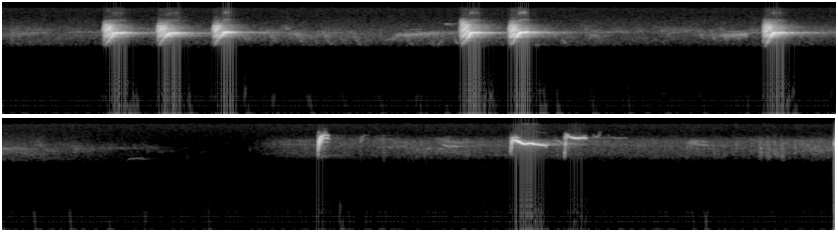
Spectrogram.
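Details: Great tit at a nest box, apparently fitting it out, giving short, sharp chip notes in quick clusters of two or three, then a few thinner high squeaky notes; otherwise quiet.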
